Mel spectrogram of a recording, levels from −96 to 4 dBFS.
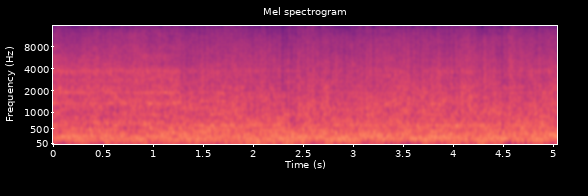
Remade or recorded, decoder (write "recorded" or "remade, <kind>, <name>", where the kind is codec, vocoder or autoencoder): remade, codec, SNAC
